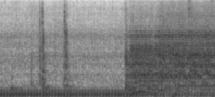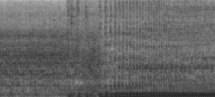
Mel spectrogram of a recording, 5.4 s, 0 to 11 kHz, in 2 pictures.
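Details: Farmall M tractor that wouldn't start after a month unused, restarted after ignition points were cleaned and gapped (about 0.014 in): slow cranking catches at once, settles into an even, steady low idle; oil pressure comes up.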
